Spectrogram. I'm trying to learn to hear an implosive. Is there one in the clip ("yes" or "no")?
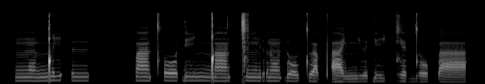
yes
